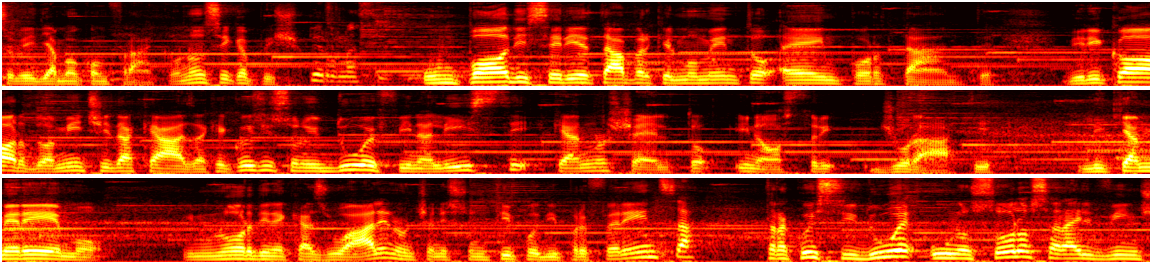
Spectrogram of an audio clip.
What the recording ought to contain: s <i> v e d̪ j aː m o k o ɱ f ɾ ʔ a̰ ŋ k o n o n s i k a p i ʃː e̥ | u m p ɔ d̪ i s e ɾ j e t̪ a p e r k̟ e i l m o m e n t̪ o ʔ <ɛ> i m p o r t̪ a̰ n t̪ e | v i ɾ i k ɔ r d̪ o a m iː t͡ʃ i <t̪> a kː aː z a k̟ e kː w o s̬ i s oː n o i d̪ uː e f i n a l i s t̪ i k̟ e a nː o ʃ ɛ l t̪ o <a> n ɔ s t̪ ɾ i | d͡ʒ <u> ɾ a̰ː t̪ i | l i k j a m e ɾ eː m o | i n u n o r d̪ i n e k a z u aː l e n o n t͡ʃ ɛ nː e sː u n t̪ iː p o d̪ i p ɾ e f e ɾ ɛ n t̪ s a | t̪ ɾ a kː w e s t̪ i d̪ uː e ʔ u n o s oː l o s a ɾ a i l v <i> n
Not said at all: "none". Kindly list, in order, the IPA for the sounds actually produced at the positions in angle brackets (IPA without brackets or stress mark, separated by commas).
e, ɛ, d̪, i, u, i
